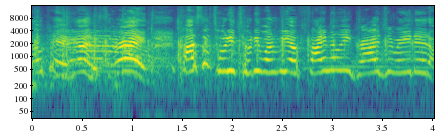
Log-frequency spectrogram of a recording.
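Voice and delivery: thrilled and loud; excited. Real, not acted. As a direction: celebrate like you just graduated. Celebrating graduation.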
